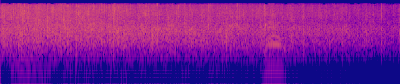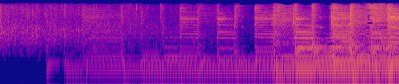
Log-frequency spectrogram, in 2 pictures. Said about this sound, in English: We can't let our faith fail in this hour because he's done so much for us. Can you clap your hands and rejoice for that?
